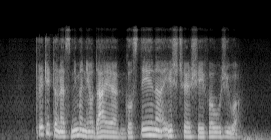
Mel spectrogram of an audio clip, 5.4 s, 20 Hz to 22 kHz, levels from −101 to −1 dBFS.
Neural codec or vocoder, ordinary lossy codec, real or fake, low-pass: codec, 16 kHz, 0.4 kbps, LongCat-Audio-Codec; Opus, 32 kbps; fake; 7.2 kHz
